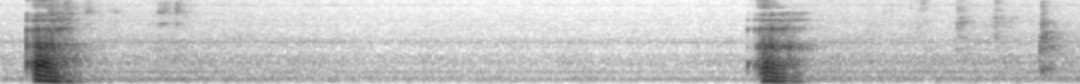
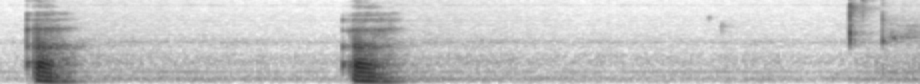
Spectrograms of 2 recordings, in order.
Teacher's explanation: you simply let your mouth relax slightly open like this uh uh the tongue sits neutrally in the middle of the mouth the jaw is slightly relaxed open uh uh native speakers generally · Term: schwas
